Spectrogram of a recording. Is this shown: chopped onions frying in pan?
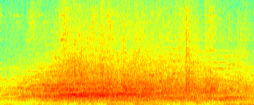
no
